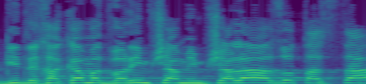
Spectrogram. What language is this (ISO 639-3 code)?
heb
